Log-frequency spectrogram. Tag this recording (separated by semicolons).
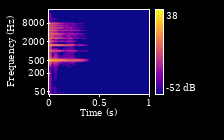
game; user-interface; beep; click; videogam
